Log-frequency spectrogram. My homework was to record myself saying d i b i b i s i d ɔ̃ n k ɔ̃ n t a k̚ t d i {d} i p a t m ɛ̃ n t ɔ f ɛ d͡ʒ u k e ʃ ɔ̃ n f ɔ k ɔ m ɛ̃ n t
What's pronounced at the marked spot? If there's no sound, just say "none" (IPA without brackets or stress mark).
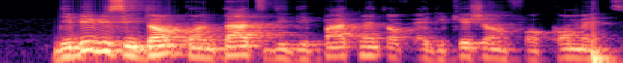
d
